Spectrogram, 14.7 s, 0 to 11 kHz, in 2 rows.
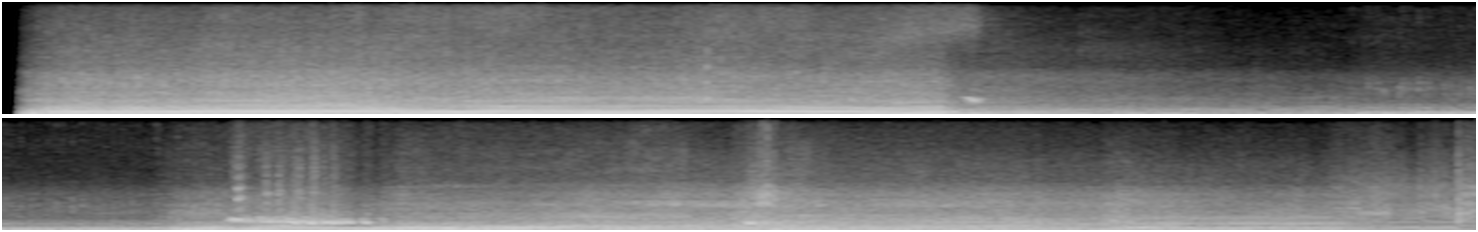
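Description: A GM LS1 V8 in an LS-swapped Rambler, loud and revving with the pitch swinging up and down, cut off abruptly about five seconds in. After a quieter stretch, the engine pulls hard off the line about eight seconds in. Its pitch climbs and drops again and again as it accelerates through the gears down the drag strip.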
